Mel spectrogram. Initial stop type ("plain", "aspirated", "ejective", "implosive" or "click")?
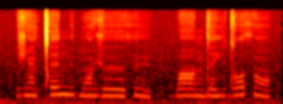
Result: click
